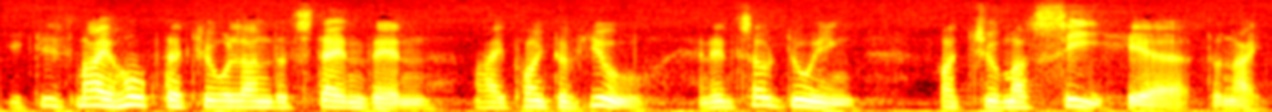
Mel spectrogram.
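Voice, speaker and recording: An actor playing a calm, enigmatic elderly Chinese doctor in old-time radio drama, speaking in measured, formal, inverted sentences. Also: male voice, a little high, natural voice, poor audio. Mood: serene, formal.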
